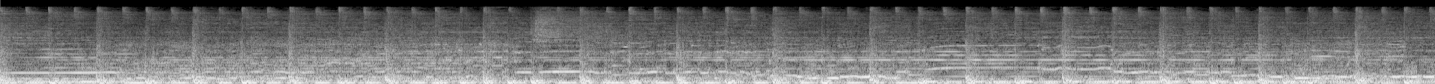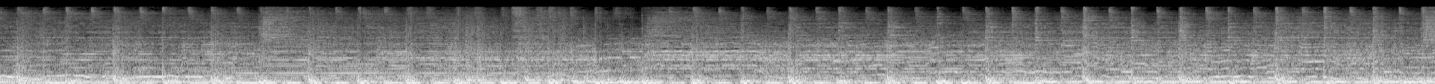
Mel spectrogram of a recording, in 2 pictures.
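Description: Live rock band playing loud with no vocals: electric guitar and drum kit over a heavy, steady low end, with sustained melodic lead lines.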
